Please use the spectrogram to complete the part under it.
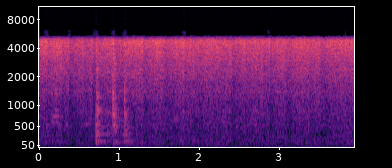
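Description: A pork and preserved radish omelette fries in a pan with a steady, close sizzle and hiss, and a brief scrape or stir near the start.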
